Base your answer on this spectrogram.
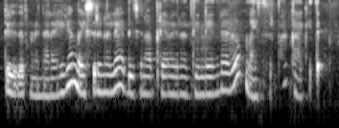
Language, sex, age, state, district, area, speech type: Kannada, female, 18-30, Karnataka, Mysore, urban, spontaneous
